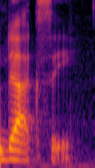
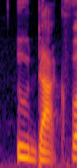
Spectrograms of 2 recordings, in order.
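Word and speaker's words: Eudoxie: How do you pronounce his wife's name? Edoxy? – Udoxy. – Udoxy.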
